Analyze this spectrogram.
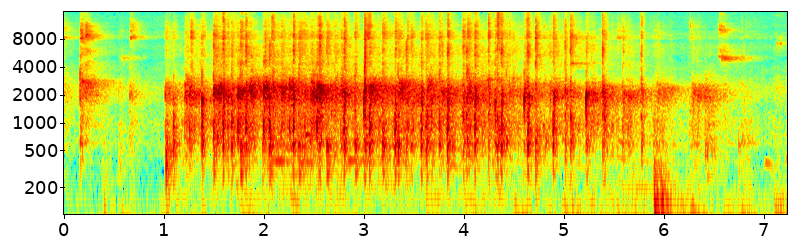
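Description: Players clap their hands quickly after the point.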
